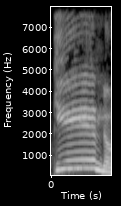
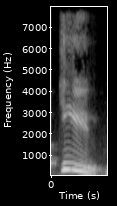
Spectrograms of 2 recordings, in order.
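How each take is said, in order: First: कील said with a long, high ई; stretched long ई. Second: Said in the usual way. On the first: Shown as a demonstration. (कील में ई को लंबा और ऊँचा खींचकर) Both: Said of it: "उच्चारण हो जाएगा की".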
